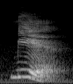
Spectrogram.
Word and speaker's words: 灭: You pronounce as me, ye, mie, mie.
